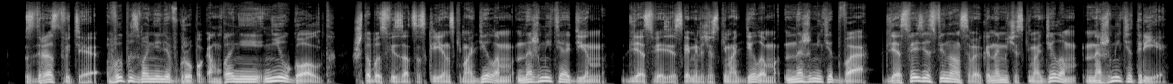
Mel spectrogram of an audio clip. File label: IVR; Gruppa kompanii New Gold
